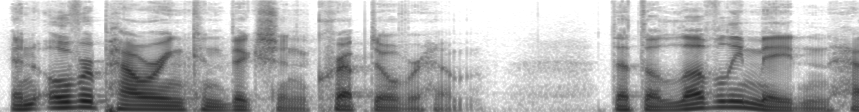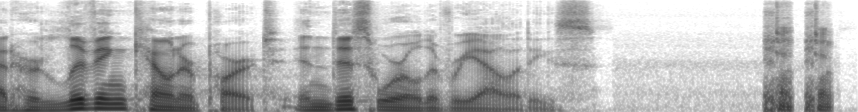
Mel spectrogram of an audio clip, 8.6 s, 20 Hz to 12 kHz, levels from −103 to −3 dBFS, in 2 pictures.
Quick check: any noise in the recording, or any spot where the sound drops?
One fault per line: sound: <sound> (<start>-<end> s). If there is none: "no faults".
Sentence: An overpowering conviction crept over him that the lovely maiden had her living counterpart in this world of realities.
sound: laugh (8.1-8.5 s)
